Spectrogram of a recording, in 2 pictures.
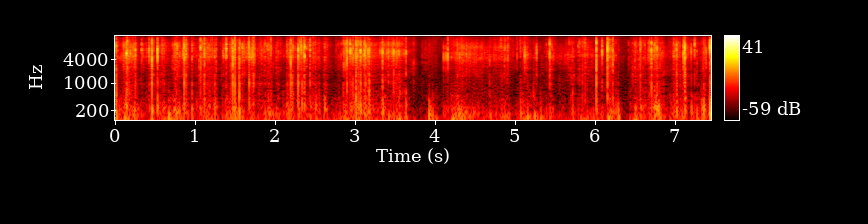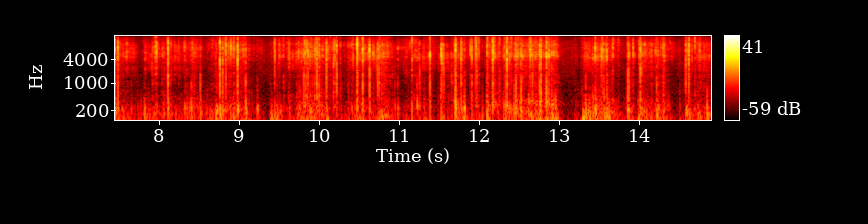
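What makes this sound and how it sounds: Long acrylic nails scratch rapidly across the woven, glittery mesh cover of a rectangular blue foam scrub sponge held in both hands. The result is a dense, continuous rough scratching and crinkling that is heavy in the low range, with brief quiet dips near 4 and 13 seconds.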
